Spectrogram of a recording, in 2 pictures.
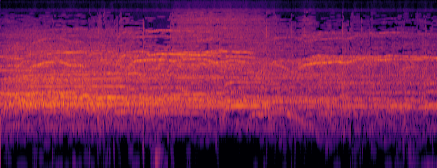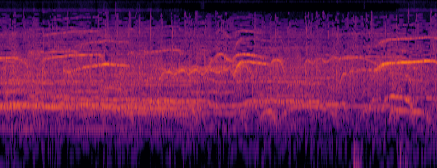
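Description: A concert crowd cheers and applauds for a live band, a loud, sustained wash of clapping with scattered whoops that eases slightly partway through and swells again near the end.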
